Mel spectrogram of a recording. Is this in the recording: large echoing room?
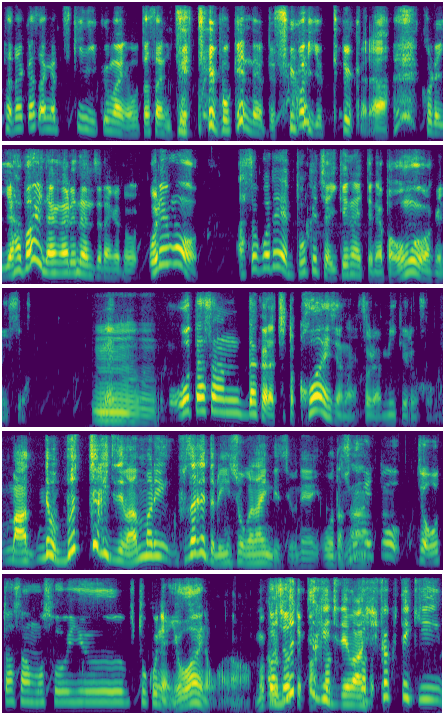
no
